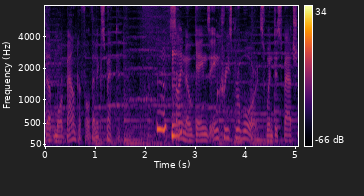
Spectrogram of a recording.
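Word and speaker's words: Cyno: love them the favor of the guards enable Sino to manipulate the electorate that's how you pronounce his name okay thank you because I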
